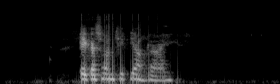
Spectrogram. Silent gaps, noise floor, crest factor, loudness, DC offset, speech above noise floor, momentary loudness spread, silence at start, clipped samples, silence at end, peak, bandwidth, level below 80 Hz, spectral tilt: none; -66 dBFS; 22 dB; -26 LUFS; under 0.1%; 41 dB; 14 LU; 0.8 s; under 0.1%; 1.05 s; -8 dBFS; 11.5 kHz; -54 dBFS; -5.5 dB/octave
